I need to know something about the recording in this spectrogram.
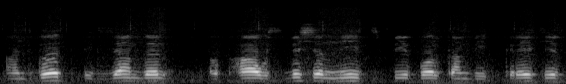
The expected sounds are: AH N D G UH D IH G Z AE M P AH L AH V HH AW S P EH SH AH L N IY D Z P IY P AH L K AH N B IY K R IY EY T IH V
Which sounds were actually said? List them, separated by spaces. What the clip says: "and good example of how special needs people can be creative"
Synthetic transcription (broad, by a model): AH N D G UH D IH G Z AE M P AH L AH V HH AW S P EH SH AH L N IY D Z P IY P AH L K AH N B IY K R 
